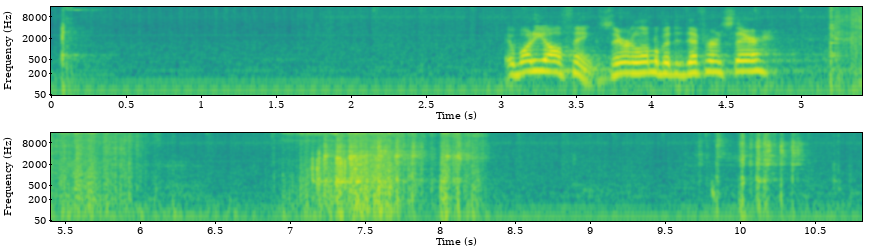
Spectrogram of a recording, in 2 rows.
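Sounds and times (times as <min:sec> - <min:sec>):
speech: 0:03.0 - 0:04.9
coins dropping into a collection: 0:05.0 - 0:08.4, 0:09.7 - 0:10.5.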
